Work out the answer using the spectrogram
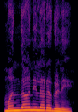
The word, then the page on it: ಮಂದಾನಿಲರಗಳೆ: mandānila ragaḷe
